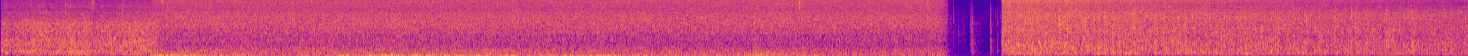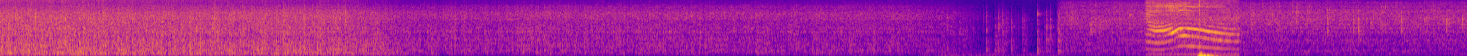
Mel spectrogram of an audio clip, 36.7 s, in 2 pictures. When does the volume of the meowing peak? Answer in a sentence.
The volume of the meowing peaks at 33 seconds.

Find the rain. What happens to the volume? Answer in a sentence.
The loudness of the rain goes down.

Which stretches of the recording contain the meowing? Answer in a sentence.
The meowing can be heard from 9.3 to 10.1 s and from 32.6 to 33.9 s.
